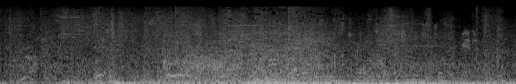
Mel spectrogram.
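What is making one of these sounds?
Video game spell effects crackle and clash in a busy battle.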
